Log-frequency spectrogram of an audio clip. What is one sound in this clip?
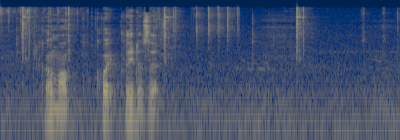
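A lock clicks as it is picked.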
